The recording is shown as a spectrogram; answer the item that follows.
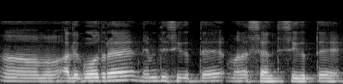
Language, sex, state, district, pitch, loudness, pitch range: Kannada, male, Karnataka, Chamarajanagar, 150 Hz, -16 LUFS, 145-160 Hz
